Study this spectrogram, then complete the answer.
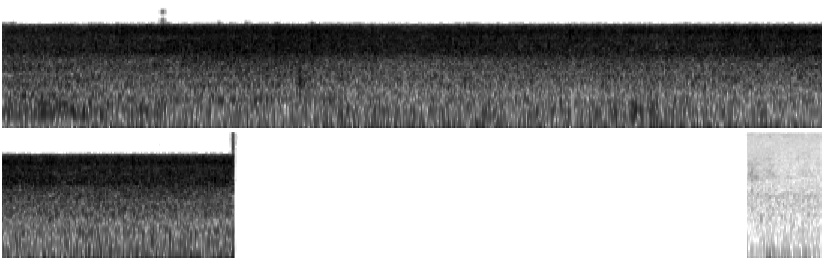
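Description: Rain falls steadily in Hyderabad, Telangana, a dense, loud, even hiss that stays constant for about seven seconds and then cuts out abruptly to silence.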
